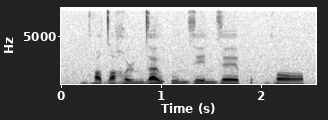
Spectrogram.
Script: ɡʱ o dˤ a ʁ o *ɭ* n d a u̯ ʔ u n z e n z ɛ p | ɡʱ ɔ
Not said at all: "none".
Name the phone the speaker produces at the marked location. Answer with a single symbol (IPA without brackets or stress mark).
ɭ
